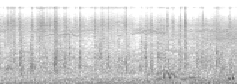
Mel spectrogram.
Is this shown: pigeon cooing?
yes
